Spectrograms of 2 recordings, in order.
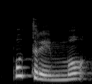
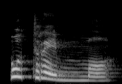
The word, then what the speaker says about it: potremmo: Potremmo andare insieme. Be careful though. Focus on the pronunciation. Potremmo, potremmo. And the future is potremo, potremo, potremmo, potremo. Mind your double consonants.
